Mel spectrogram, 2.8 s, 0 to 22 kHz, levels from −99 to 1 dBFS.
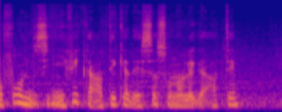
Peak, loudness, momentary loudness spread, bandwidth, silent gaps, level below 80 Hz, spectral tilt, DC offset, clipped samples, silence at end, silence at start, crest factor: -20 dBFS; -39 LUFS; 9 LU; 19.5 kHz; none; under -90 dBFS; -4.5 dB/octave; under 0.1%; under 0.1%; 0 s; 0 s; 18 dB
